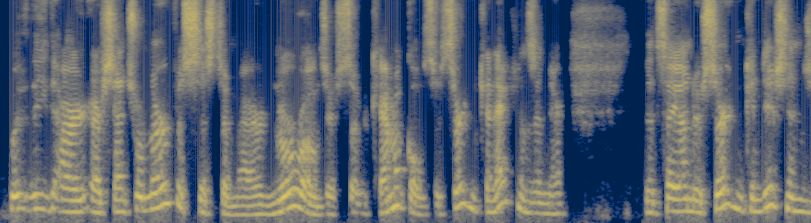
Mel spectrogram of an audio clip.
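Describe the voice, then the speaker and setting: Man, raised pitch, husky voice, conversational interview guest, animated, halting explanations, self-interrupting. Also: rough recording. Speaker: podcast guest, psychologist turned joy advocate.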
